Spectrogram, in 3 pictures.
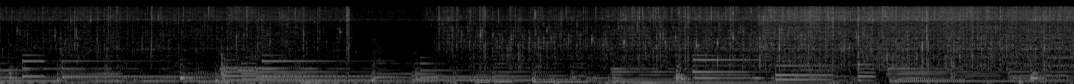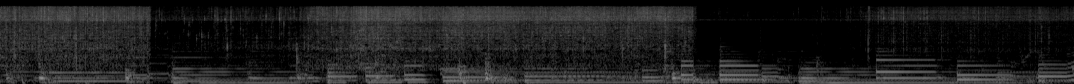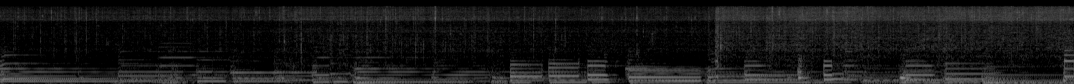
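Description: Oil sizzling in a non-stick frying pan as shallots, garlic, lobster balls and pumpkin shoots are stir-fried and pushed around with a wooden spatula. The sizzle breaks off briefly three times, and background music with held, stepping notes plays underneath.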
